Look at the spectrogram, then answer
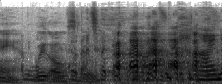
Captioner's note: laughing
